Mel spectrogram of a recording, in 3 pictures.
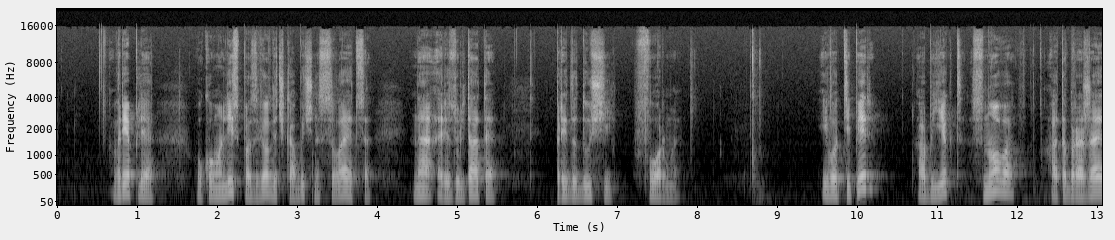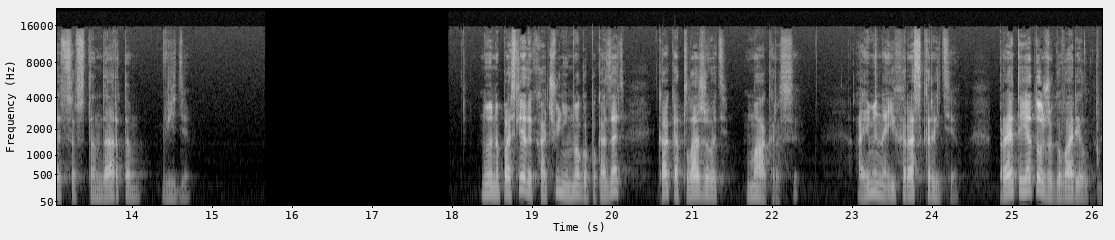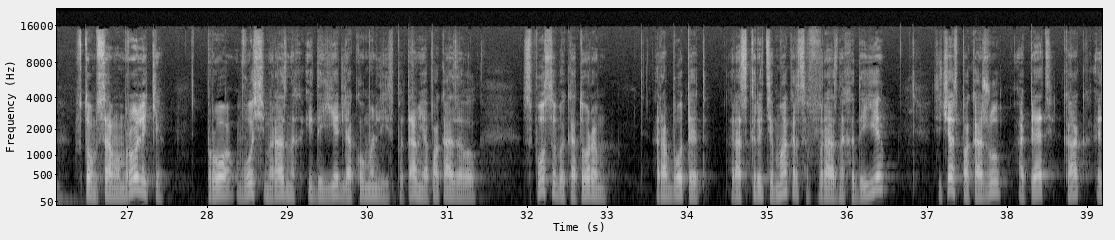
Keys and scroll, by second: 8.6 Return, 11.0 Up, 11.2 Up, 11.6 Down, 11.9 Left, 12.2 ctrl+a, 12.5 ctrl+space, 12.6 ctrl+e.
